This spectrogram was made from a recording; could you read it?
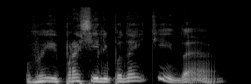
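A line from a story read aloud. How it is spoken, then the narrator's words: Quiet, fawning, smiling. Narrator (Russian): Тихо сказала она, улыбаясь как дурочка и заискивающе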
